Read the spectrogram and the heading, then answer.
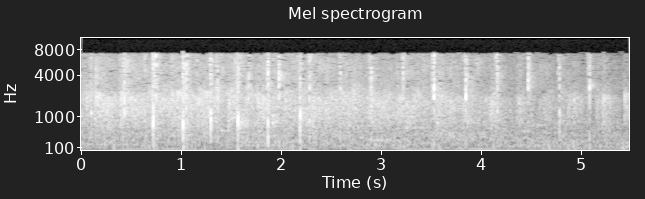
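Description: Vigorous, rapid hand clapping from a few people, sharp overlapping claps in an uneven, continuous patter lasting several seconds with no voices.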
